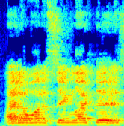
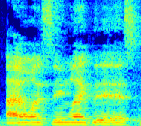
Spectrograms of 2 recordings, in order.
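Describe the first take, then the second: First: The voice is heavy and weighted from below. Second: The voice is small, light and boyish.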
